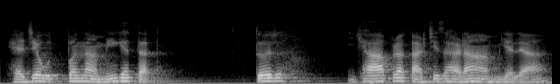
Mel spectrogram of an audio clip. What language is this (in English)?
Konkani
